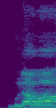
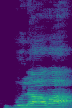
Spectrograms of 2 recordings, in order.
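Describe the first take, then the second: First: Said in the usual way. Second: "बुलावा" said loudly, each syllable clear; emphatic demo word. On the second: Shown as a demonstration. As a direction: present "बुलावा" loudly to the class. ("बुलावा" ज़ोर से, साफ़-साफ़) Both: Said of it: "वा से पहले ल पर आ की मात्रा".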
